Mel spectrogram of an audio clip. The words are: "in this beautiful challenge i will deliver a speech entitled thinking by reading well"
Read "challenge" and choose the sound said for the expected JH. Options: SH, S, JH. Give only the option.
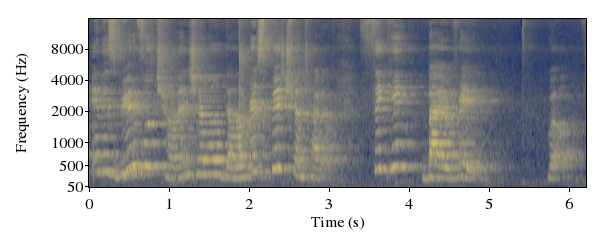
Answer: SH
